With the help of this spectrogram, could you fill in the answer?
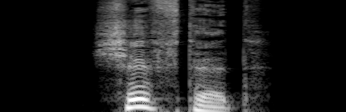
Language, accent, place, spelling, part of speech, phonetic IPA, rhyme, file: German, Germany, Berlin, schifftet, verb, [ˈʃɪftət], -ɪftət, De-schifftet.ogg
- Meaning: inflection of schiffen: 1. second-person plural preterite 2. second-person plural subjunctive II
